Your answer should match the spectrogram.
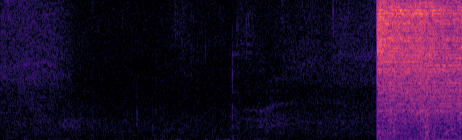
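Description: Faint room noise, then near the end a sudden loud swoosh sound effect for the animated logo.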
